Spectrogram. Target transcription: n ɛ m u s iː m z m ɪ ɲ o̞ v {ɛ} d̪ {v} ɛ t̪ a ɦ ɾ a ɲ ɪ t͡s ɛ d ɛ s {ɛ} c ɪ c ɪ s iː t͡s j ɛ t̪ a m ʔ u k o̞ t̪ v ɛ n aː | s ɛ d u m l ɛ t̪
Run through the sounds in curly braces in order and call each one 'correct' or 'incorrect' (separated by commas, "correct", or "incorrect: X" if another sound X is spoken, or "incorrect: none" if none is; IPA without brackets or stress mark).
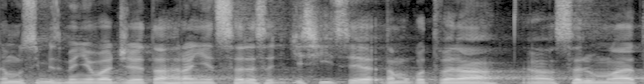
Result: incorrect: a, incorrect: ʒ, correct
